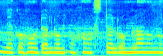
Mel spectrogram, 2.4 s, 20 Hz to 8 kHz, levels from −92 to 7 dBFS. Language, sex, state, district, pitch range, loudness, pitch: Telugu, female, Andhra Pradesh, Srikakulam, 225-235 Hz, -29 LUFS, 230 Hz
